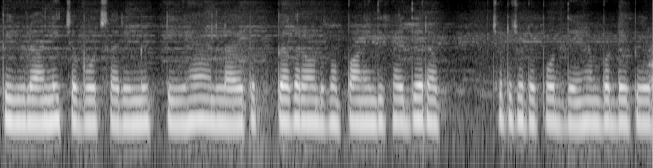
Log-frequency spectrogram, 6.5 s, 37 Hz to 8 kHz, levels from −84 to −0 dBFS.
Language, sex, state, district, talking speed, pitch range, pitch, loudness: Hindi, female, Haryana, Jhajjar, 190 wpm, 160-170 Hz, 165 Hz, -17 LUFS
